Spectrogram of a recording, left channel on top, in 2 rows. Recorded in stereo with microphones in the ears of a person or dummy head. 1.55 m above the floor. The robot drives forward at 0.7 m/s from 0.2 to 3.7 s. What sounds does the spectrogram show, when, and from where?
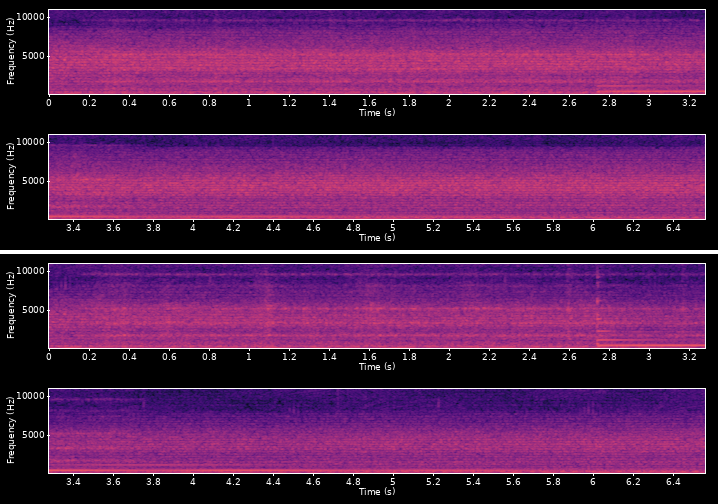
0.0 s a drone: 20° left (ahead or behind)
2.7 s a clink: 60° right (ahead or behind); by 6.5 s 70° right (ahead or behind)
